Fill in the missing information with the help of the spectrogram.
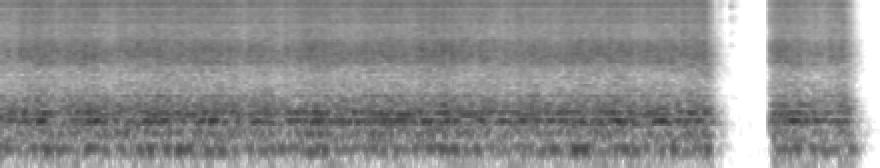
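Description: Dense electronic noise drone from the frakMSP sound-transduction suite: a steady, whirring mass of low tones with hiss on top. It drops out for an instant about five and a half seconds in, comes back, then cuts off abruptly near the end.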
